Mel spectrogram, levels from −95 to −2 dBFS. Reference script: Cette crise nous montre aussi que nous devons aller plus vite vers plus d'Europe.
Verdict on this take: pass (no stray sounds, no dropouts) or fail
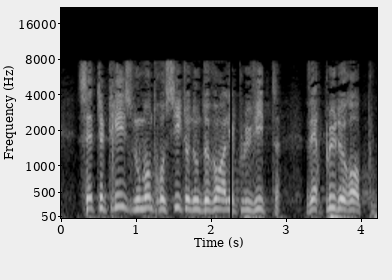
fail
